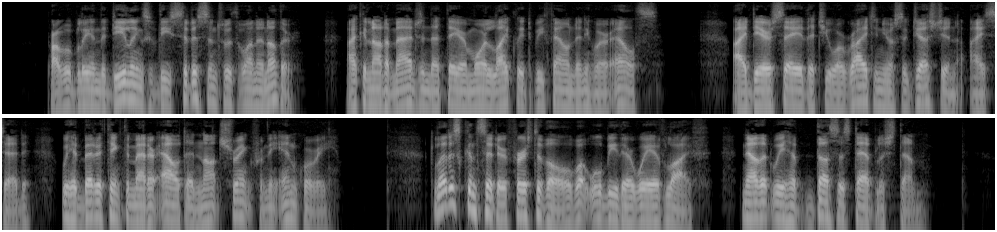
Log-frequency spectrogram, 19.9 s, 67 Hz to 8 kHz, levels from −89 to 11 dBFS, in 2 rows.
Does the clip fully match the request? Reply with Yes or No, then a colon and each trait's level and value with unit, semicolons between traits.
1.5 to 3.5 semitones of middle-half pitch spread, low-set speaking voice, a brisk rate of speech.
Yes: narrow, 2.6 semitones; very low, 95 Hz; fast, 210 wpm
